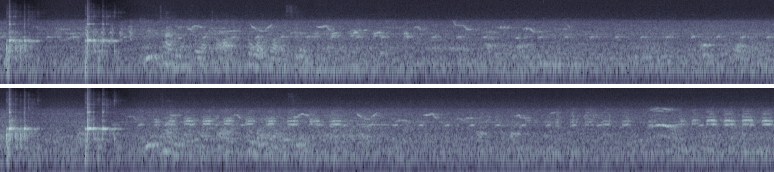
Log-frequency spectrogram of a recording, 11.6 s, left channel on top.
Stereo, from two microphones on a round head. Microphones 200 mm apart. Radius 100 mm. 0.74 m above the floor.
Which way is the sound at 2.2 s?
45° left (ahead or behind).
